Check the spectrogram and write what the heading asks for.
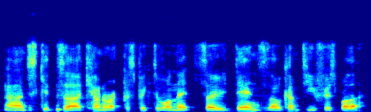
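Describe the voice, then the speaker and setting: A man hosting a casual rugby podcast in a matey, relaxed way. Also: mid-range voice, fast, dry recording. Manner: relaxed, matey, calls guests brother. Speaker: podcast host. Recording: dull lo-fi audio.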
